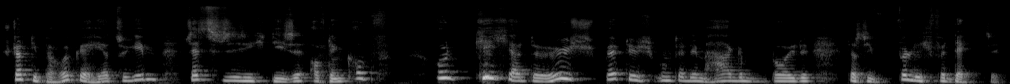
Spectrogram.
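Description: An older man reads a children's story aloud at an unhurried pace. His mellow voice rises and falls with lively expression, making each scene vivid. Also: a little high.

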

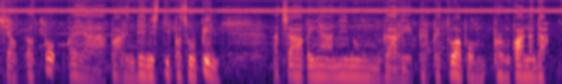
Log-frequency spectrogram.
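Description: A Filipino man vlogging while hunting fish alone from a boat, murmuring quietly as he stalks and speaking up when he moves spots. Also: mid-range voice, moderate pace. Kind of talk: casual vlog commentary. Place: outdoors on a boat on a weedy lake. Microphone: action camera. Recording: outdoor ambience noise, wind.

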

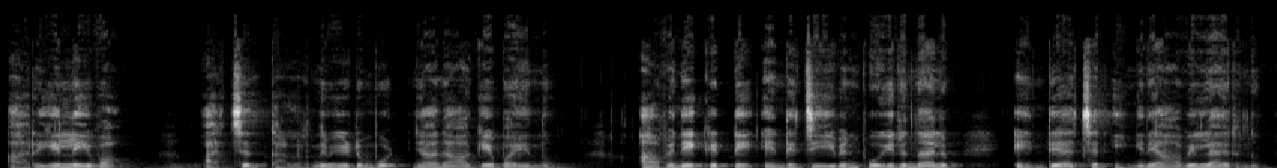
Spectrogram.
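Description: A woman voicing a frightened, tearful young woman who speaks in a shaken, halting way in a storybook reading. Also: fairly high pitch, fairly even intonation, dark tone, close to an everyday voice. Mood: distraught.

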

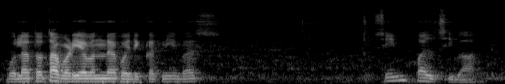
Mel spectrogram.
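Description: A young man streaming a game and chatting loudly with friends on a call, joking and complaining as he plays. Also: mid-range voice, normal speed, slight background noise. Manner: loud, joking banter with friends. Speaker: gaming streamer.

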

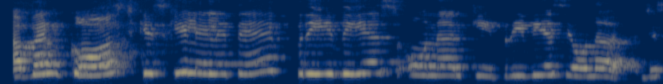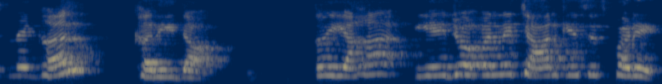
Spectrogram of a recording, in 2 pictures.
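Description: A woman commerce teacher giving a classroom lecture with an Indian accent, slowly dictating notes and asking her students questions. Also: very high-pitched, reverberant, low-quality recording. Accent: Indian English mixed with Hindi.

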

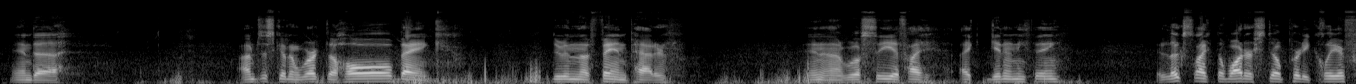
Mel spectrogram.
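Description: A middle-aged man, vlogging by a park pond, talking slowly with many pauses and restarts. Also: medium pitch, steady tone, fairly bright tone, rough recording. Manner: slow, halting, many "uh"s and restarts. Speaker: fishing vlogger. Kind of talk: casual outdoor vlog. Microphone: camera on a stand, then head-mounted camera. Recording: outdoor noise behind the voice.

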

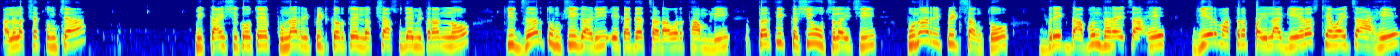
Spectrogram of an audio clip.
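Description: A man with a Marathi accent teaching driving from inside a parked car, explaining slowly and repeating each step. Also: high-pitched, no echo, highs cut off. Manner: repetitive, slow emphatic teaching. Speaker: driving instructor. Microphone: camera in the car.

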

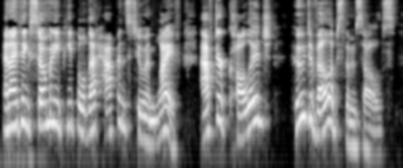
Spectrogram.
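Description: A woman's voice: a little high, very animated, moderate pace, sharp tone. A woman guest on a podcast, an accountant and financial coach, explaining money matters steadily and building her points in lists. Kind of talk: podcast interview conversation.

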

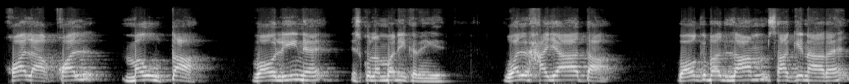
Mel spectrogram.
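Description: A man teaching Quran recitation, explaining each rule patiently and then drawing the words out very slowly. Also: high-pitched.

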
